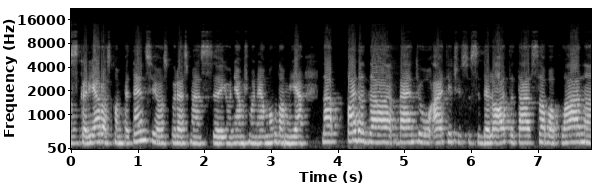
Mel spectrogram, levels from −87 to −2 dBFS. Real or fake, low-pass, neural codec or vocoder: fake; 14.4 kHz; vocoder, 44.1 kHz, 128 mel bands every 256 samples, BigVGAN v2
